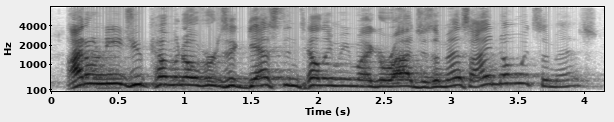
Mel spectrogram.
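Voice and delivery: rising from firm to loud and indignant; a believer bristling at being told to change, growing loud; defensive rant building. Pretend. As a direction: push back harder line by line until shouting.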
